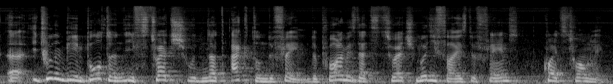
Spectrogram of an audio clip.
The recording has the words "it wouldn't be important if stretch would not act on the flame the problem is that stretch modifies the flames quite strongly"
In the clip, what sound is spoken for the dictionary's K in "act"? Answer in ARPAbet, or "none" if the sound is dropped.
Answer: K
